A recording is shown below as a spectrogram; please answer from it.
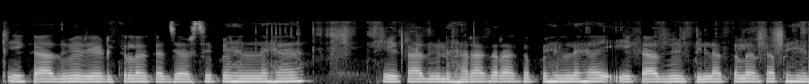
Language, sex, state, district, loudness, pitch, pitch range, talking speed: Hindi, male, Jharkhand, Palamu, -16 LUFS, 135 Hz, 130-135 Hz, 155 wpm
